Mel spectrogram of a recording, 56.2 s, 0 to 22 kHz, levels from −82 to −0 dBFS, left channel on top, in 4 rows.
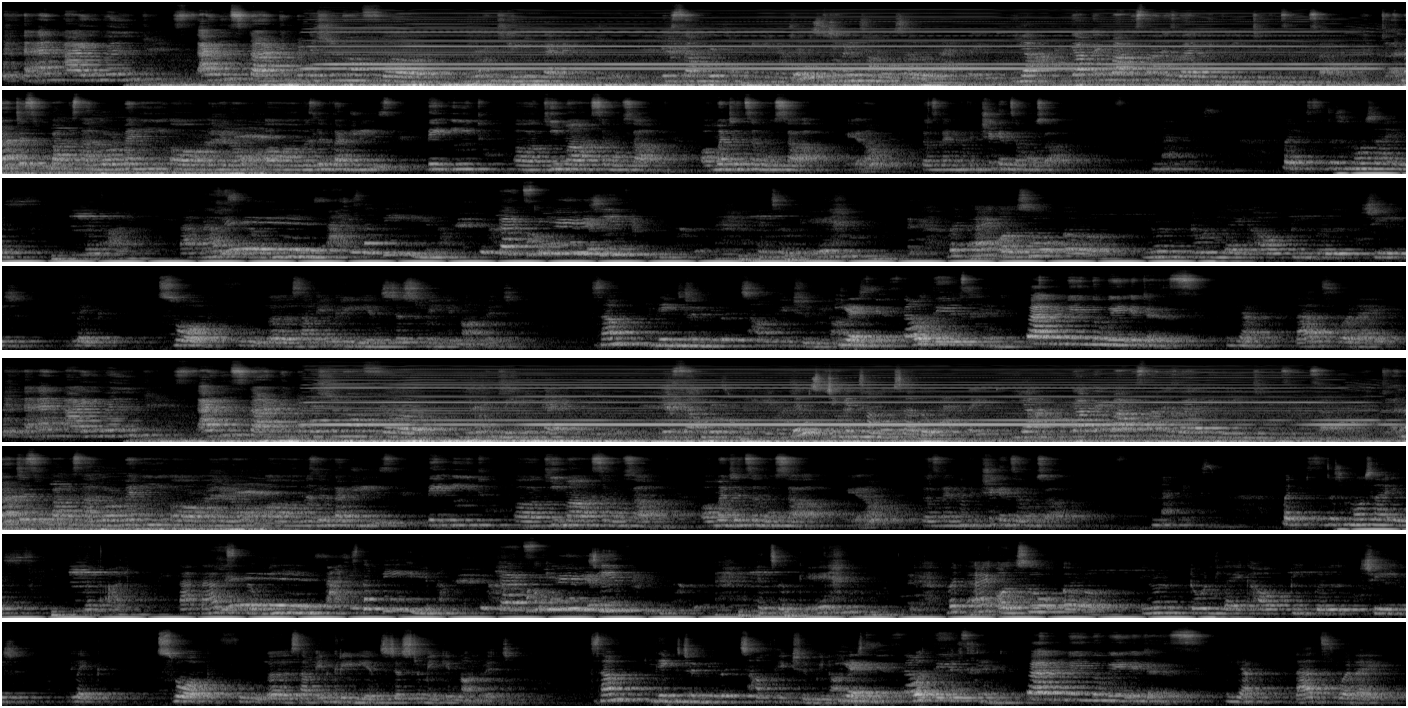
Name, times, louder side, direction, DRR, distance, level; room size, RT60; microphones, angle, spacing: voice 1, 0.0-1.7 1.9-6.3 6.6-7.9 8.2-8.8 10.1-17.9 18.2-18.9 19.2-20.6 21.0-22.9 23.2-24.7 30.1-31.2 31.6-31.7 32.6-34.0 37.1-37.2 48.6-49.2 50.4-51.7 52.4-53.9, left 2 dB, 20° left, -4 dB, 0.5 m, -37 dB
Gull seagull, 1.2-16.6, equal, 40° right, 1.1 m, -29 dB
Harmonica, 2.9-14.0, right 2 dB, 25° right, 0.8 m, -34 dB
voice 2, 3.8-4.2 4.6-5.6 6.6-10.2 14.6-14.7 17.1-17.4 23.6-24.0 25.5-25.9 26.8-28.3 28.6-29.4 29.9-32.5 32.9-36.9 37.2-39.2 39.5-42.3 42.8-43.0 43.7-44.2 44.5-47.2 48.0-50.7 51.2-52.1 54.4-54.7 55.1-56.0, right 2 dB, 85° right, 1 dB, 0.5 m, -40 dB
sound 1, 27.4-40.2, left 1 dB, 80° left, 0.4 m, -34 dB
3.3 x 2.1 x 2.3 m, 1.4 s
head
